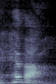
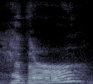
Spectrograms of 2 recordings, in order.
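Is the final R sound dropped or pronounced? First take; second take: dropped; pronounced. First: The word ends in an open vowel without R. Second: The word ends with an audible R sound.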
